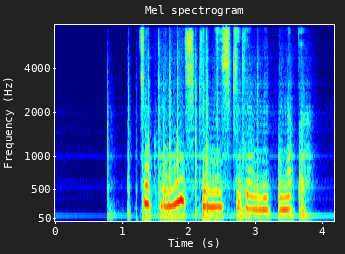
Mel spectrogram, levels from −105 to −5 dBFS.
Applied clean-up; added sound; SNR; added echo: neural mask model RNNoise.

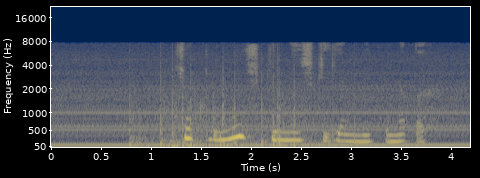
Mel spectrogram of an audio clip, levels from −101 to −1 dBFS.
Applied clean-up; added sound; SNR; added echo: none; Fireworks + Car; 6 dB; none.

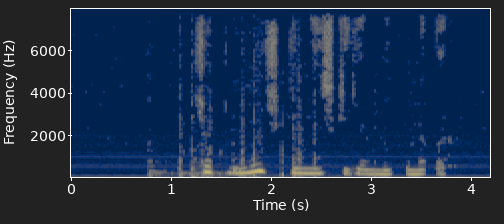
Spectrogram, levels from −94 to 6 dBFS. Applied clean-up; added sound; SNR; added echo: classical method spectral subtraction.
